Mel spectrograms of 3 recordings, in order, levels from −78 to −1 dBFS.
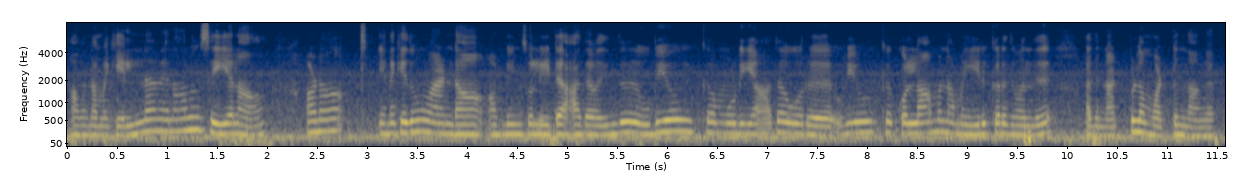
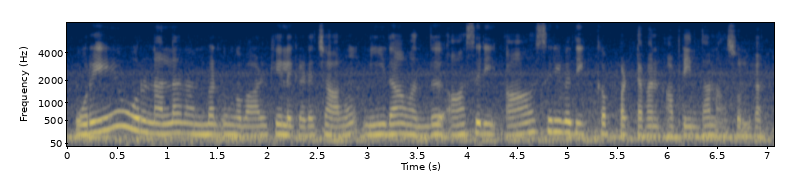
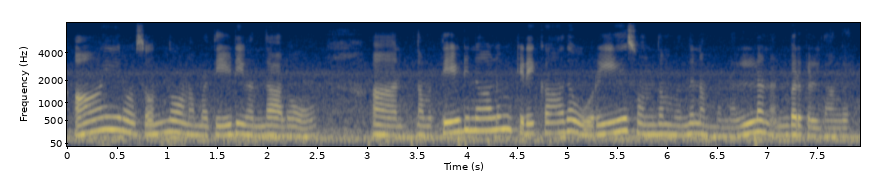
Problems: constant background noise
